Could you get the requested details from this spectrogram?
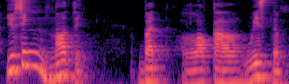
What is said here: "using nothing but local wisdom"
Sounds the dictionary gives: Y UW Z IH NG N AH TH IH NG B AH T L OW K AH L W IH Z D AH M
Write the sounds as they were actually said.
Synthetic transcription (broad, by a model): Y UW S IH NG N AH T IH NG B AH T L OW K AH L W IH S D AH M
